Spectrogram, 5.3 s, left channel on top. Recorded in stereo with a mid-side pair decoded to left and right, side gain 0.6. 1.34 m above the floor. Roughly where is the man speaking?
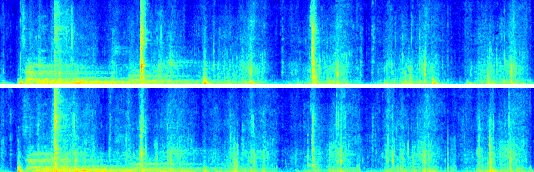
Ahead left.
